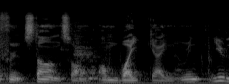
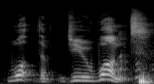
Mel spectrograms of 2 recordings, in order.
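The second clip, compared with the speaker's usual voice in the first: loud, high, slowed-down angry demand; exasperated shout; 7 semitones higher, 13 dB louder, slower than usual. Retold or imitated. Stewardess turns round on the man at the bar, exasperated shout. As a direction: act out her losing patience, much louder and drawn out. Stewardess snaps after failed guesses.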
